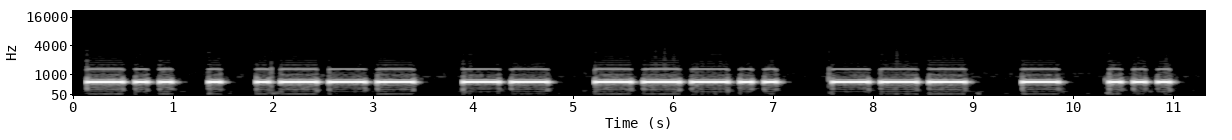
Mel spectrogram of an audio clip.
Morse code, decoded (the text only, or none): DE JM8OTS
